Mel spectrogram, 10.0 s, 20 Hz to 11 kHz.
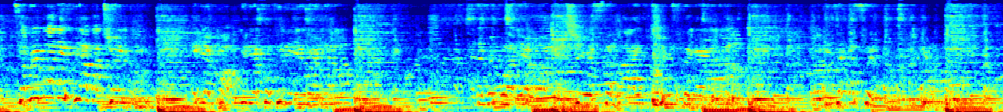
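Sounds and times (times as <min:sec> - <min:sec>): live band through outdoor pa: 0:00.0 - 0:10.0.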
